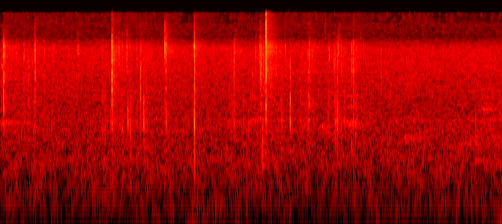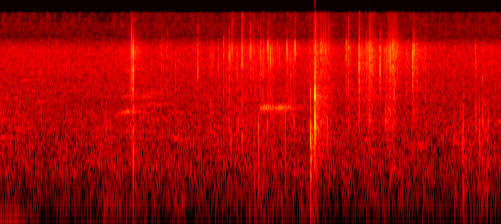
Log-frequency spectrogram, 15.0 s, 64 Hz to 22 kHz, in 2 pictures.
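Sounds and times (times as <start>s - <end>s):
packaging rustling and clicking: 0.0s - 5.5s, 9.4s - 15.0s.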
